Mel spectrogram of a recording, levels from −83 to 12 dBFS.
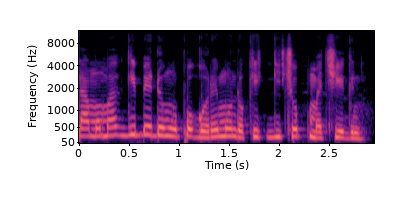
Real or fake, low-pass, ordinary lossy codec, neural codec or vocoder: fake; 10.8 kHz; MP3, 96 kbps; vocoder, 44.1 kHz, 128 mel bands, Pupu-Vocoder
